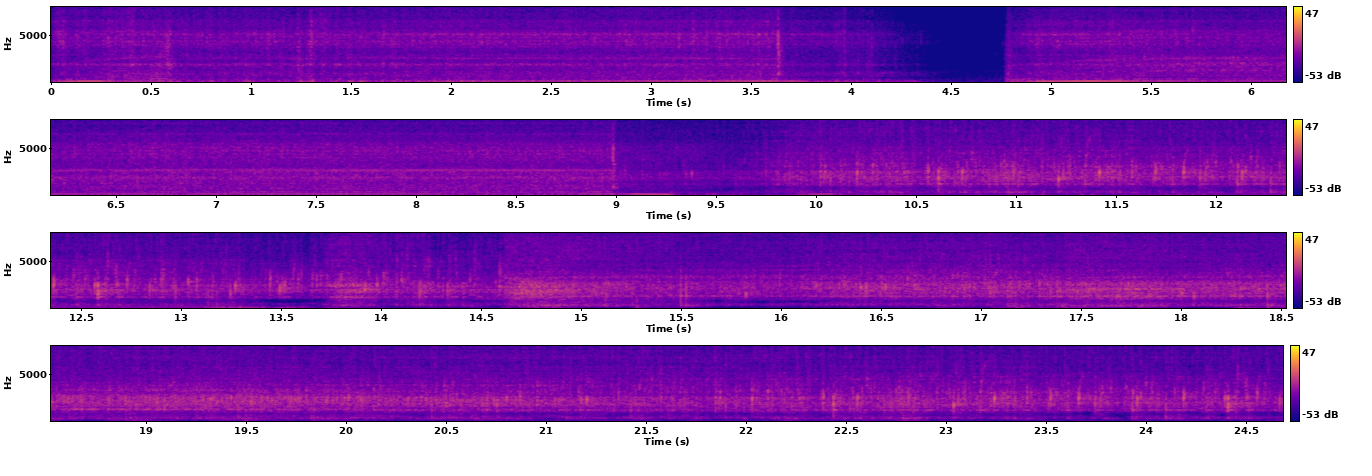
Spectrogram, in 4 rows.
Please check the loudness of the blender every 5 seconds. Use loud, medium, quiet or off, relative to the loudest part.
loud, loud, quiet, off, off.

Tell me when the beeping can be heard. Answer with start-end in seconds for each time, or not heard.
not heard.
